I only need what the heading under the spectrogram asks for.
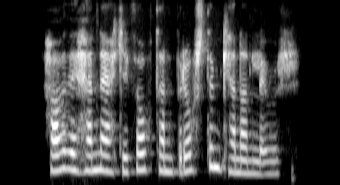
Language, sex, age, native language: Icelandic, female, 20-29, Icelandic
